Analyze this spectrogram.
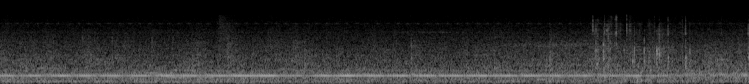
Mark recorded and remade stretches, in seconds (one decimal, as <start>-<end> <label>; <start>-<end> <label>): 0.0-7.5 recorded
